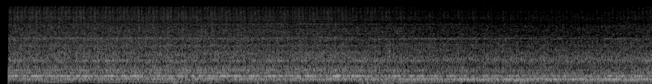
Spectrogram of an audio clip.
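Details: Toyota Estima ACR50 at idle: steady thin whine riding over engine that doesn't pulse with firing; abnormal alternator noise.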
